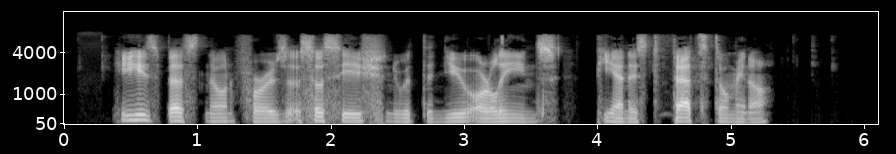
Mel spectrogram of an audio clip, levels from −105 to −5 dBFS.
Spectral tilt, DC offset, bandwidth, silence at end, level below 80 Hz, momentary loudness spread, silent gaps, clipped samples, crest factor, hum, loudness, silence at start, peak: -3.5 dB/octave; under 0.1%; 8 kHz; 0.85 s; -64 dBFS; 12 LU; 3.88-3.99 s; under 0.1%; 28 dB; none; -27 LUFS; 0.4 s; -2 dBFS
